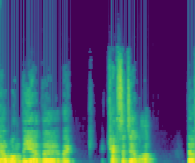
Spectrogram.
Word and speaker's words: quesadilla: No, I'm just saying that's the reason why tortilla and quesadilla are pronounced the way they are. That's the reason why. It's because they're in the Spanish language, and in the Spanish language, that's the rule.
